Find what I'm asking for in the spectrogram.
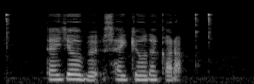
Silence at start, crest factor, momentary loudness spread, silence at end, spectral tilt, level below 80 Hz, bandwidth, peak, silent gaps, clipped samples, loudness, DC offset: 0.05 s; 22 dB; 7 LU; 0.4 s; -3 dB/octave; -68 dBFS; 12 kHz; -8 dBFS; none; under 0.1%; -28 LUFS; under 0.1%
